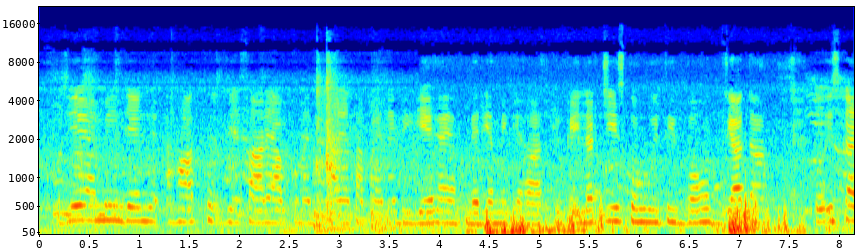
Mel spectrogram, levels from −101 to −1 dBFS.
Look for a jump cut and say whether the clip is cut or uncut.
uncut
